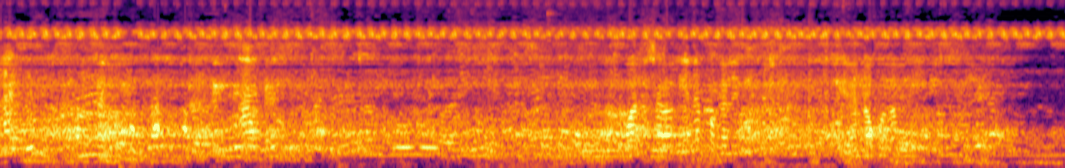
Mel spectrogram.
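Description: A crowd of young men chatters loudly nearby.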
